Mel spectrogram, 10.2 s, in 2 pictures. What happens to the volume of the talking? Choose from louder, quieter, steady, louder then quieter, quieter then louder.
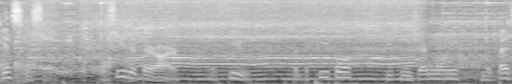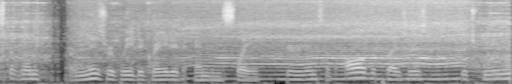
steady.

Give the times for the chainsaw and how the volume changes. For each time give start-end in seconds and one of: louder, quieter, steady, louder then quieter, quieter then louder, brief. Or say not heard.
0.0-10.1 quieter then louder.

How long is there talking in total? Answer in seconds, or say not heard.
10 s.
